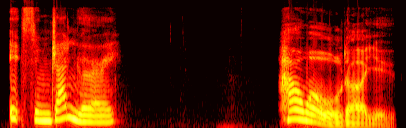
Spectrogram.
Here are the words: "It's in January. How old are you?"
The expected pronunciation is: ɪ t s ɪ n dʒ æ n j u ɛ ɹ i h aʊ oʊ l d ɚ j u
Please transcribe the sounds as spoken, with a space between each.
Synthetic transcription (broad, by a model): ɪ t s ɪ n dʒ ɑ n j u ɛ ɹ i h aʊ oʊ l d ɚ j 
